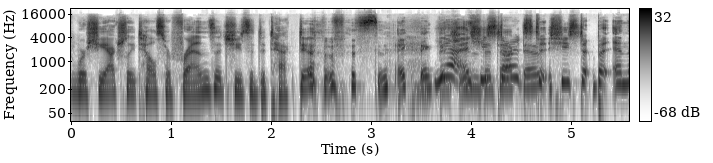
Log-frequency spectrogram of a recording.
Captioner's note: laughs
